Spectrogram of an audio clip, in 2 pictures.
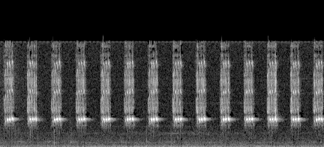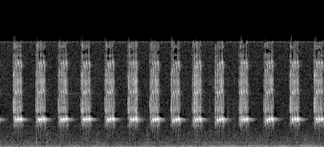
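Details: Long steady chirping of a Washington field cricket, a species of fields and forest edges in late summer and fall: high pulsed chirps about twice per second, unbroken throughout, faint low noise beneath.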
